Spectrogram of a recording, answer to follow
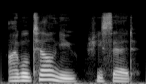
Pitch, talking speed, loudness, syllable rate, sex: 165 Hz, 245 wpm, -16 LUFS, 5.0 syllables/s, female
